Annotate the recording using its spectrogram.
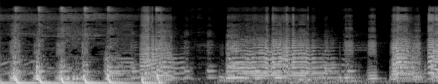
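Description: Mexican banda playing an instrumental break: deep bass notes and drum strokes on a steady beat, which stop about a second and a half in, then trombones and trumpets take up a melodic line.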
